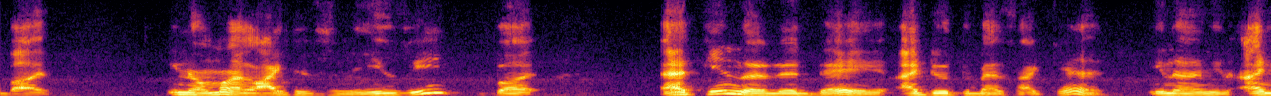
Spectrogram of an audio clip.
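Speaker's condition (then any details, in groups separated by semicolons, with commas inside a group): Spinocerebellar ataxia type 7, SCA7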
